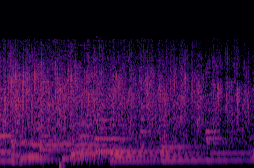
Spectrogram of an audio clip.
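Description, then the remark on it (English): A church audience claps their hands to the Lord steadily throughout, a dense, continuous patter of many hands over sustained organ or keyboard chords that shift pitch partway through. No one speaks. “Clap your hands again to the Lord.”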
